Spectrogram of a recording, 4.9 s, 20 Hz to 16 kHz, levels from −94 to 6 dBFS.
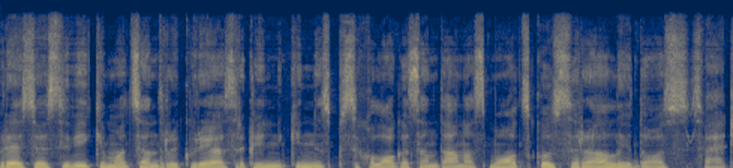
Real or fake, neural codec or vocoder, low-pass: fake; vocoder, 44.1 kHz, 128 mel bands every 256 samples, BigVGAN v2; 14.4 kHz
